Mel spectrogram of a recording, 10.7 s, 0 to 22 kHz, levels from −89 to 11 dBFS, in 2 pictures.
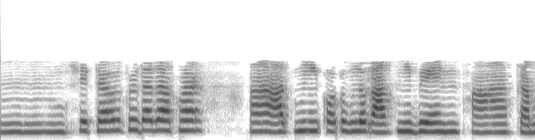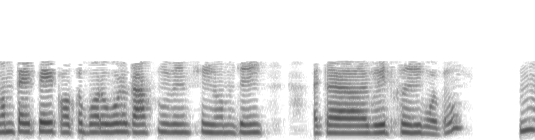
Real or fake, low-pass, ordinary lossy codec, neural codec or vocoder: fake; 3.6 kHz; MP3, 16 kbps; autoencoder, 44.1 kHz, a latent of 192 numbers a frame, MeloTTS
